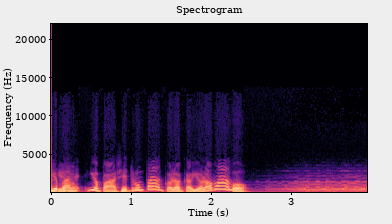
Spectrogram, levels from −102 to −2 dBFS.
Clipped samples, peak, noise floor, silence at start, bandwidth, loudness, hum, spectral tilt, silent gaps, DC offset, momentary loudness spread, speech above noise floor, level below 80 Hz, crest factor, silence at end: under 0.1%; -4 dBFS; -43 dBFS; 0 s; 4 kHz; -18 LUFS; none; -12 dB/octave; none; under 0.1%; 18 LU; 26 dB; -48 dBFS; 16 dB; 0 s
